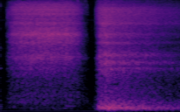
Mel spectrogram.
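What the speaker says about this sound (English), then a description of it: "So you may start breathing deeper in through the nose, out through the nose." Deep nasal breathing during a guided relaxation: a long, steady inhale through the nose, a brief pause, then a fuller, rougher exhale. The breath is close and alone, with no talk.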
